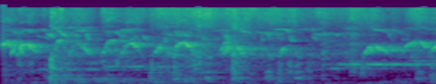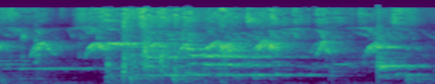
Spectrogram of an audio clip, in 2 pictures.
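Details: Terrified chicken chicks under attack by ducklings and a puppy, giving dense, rapid, arched high chirps, about three a second and irregular, with overlapping peeps from several birds.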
